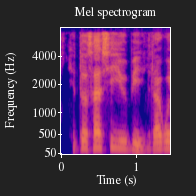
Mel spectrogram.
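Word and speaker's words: 人差し指: 둘째 줄 두 번째 의인 한자가 사람인 다를 차 가리킬 지자가 들어 있고 일본으로는 히토사시 유비라고 읽으며 히토사시 유비는 집계 손가락이란 뜻입니다.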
